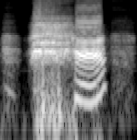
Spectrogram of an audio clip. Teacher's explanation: huruf ha kecil yaitu kita mengeluarkan dari tengah tenggorokan kita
